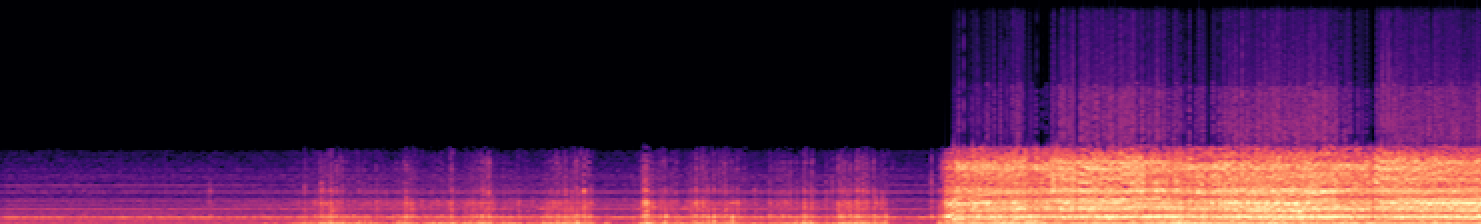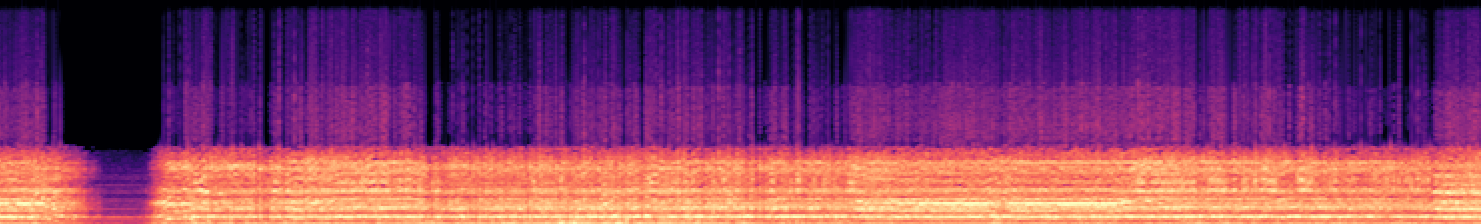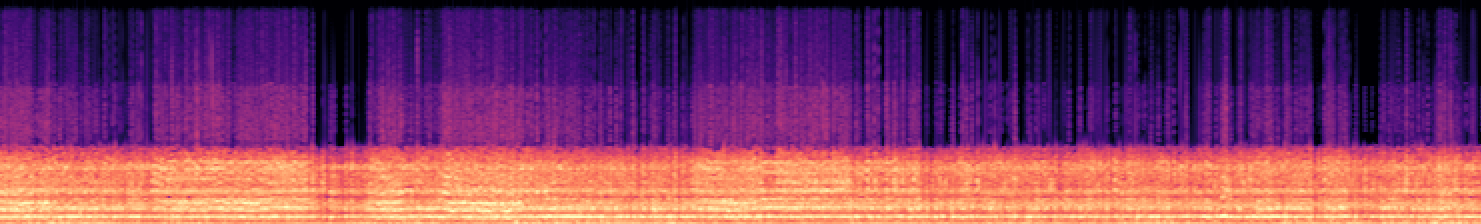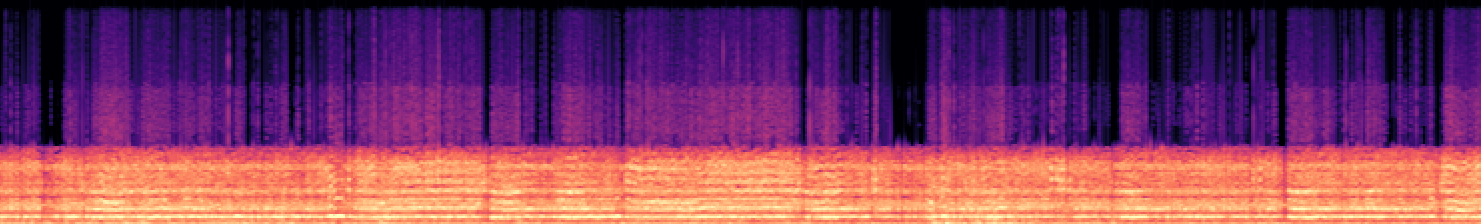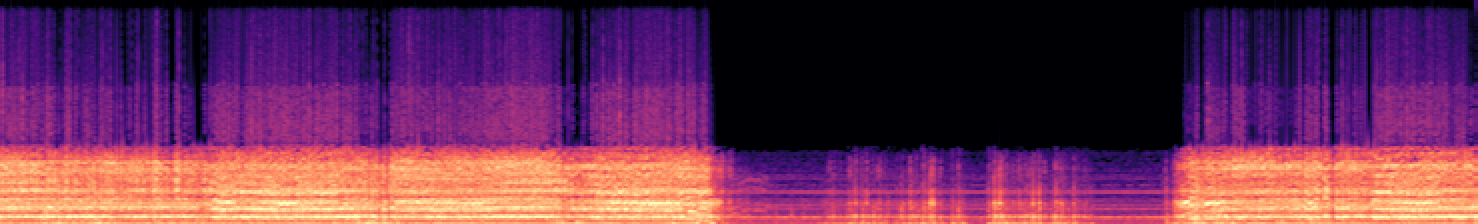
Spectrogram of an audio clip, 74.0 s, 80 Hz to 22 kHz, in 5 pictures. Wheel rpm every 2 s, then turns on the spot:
0, 10, 20, 20, 50, 220, 220, 140, 150, 230, 230, 230, 210, 230, 230, 220, 220, 220, 230, 230, 230, 230, 230, 230, 230, 220, 230, 230, 230, 230, 230, 220, 220, 30, 10, 70, 230.
2-8 68-70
